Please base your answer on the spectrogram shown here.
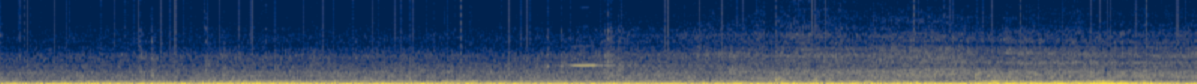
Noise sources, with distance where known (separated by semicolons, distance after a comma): medium-sounding engine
